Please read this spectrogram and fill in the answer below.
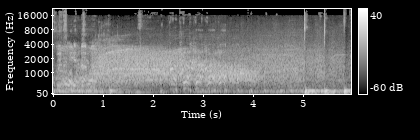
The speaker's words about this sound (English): She pressed the yellow one. It's the applause of the Academy Awards.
